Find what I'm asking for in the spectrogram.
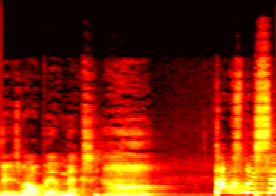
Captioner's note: gasps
